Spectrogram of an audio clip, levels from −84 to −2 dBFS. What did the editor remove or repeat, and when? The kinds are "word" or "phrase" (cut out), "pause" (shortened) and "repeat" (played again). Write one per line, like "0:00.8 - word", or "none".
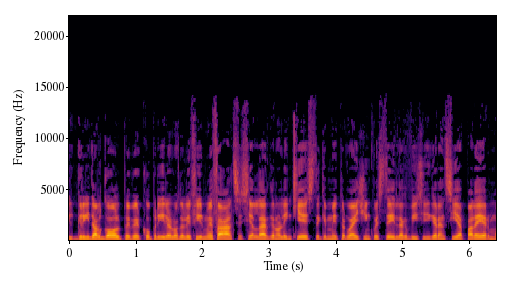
0:01.6 - word
0:04.1 - word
